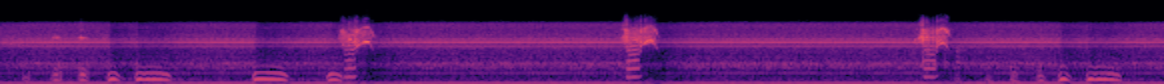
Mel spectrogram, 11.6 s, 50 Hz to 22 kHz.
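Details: Great horned owl male calling to his mate at the nest, night of 15 January 2022: clusters of deep hoots at the start and end, with three harsh screeches evenly spaced about three seconds apart between.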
